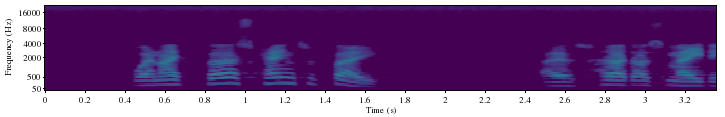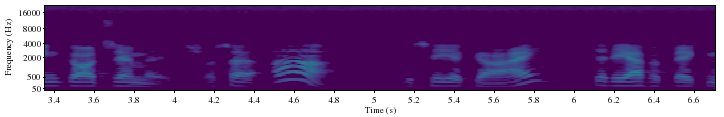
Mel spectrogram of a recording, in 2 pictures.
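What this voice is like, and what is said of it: Usual voice. Nothing is said of it.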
